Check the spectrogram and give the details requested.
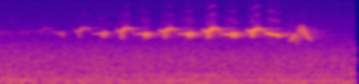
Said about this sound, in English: And that was a myrtle warbler.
